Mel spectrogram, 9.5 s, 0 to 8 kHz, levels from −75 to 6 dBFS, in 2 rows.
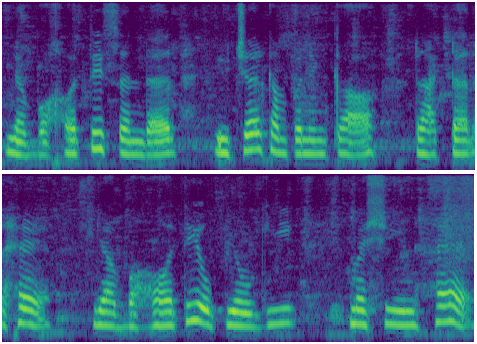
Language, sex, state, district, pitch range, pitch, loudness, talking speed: Hindi, female, Madhya Pradesh, Dhar, 200-230 Hz, 205 Hz, -14 LUFS, 95 wpm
